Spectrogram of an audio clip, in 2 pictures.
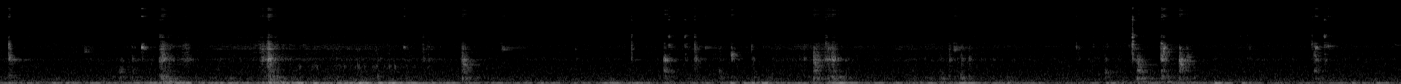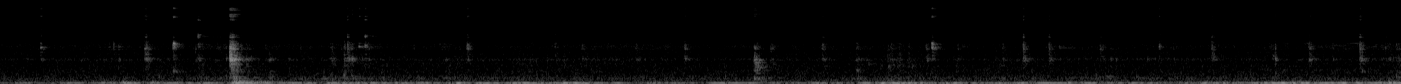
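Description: Faint, scattered clicks and taps at irregular intervals over a low, steady rumble.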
